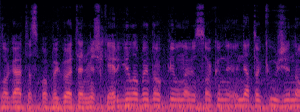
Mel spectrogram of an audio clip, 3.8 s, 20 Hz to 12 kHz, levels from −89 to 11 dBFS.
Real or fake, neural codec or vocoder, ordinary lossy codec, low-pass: real; none; Opus, 64 kbps; 10.8 kHz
